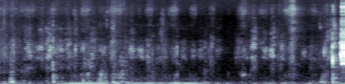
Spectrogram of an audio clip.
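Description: English bulldog puppies play-fighting: panting and snuffling breaths with scuffling on artificial turf, in many short irregular bits, and a louder sound right at the end.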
